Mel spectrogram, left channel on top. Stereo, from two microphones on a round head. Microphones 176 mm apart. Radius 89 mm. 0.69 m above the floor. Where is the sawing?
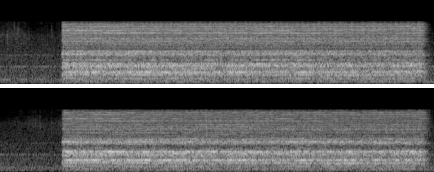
65° left (ahead or behind), 1.0 m.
